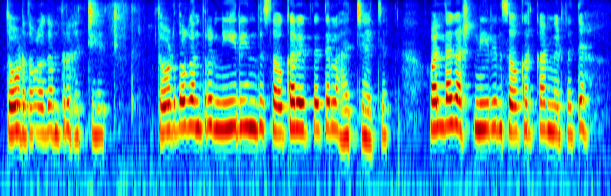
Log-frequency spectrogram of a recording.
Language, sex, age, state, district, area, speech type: Kannada, female, 18-30, Karnataka, Dharwad, rural, spontaneous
